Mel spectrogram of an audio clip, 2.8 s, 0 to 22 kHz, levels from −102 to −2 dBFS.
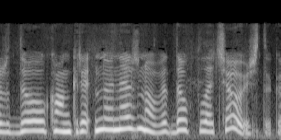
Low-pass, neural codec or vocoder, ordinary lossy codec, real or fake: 10.8 kHz; none; MP3, 64 kbps; real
